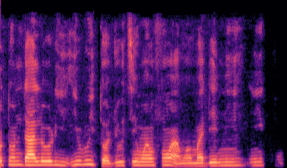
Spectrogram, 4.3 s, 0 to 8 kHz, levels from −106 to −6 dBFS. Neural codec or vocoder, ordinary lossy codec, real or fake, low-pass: none; AAC, 48 kbps; real; 7.2 kHz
